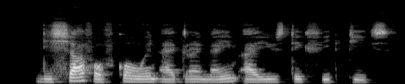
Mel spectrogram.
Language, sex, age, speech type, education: Nigerian Pidgin, male, 15-29, spontaneous, tertiary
